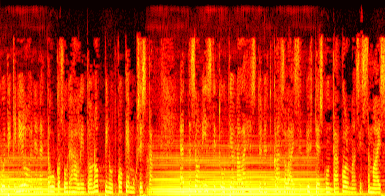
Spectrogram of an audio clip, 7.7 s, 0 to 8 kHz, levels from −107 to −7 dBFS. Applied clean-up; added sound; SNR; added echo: none; Bowed string instrument; -3 dB; none.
